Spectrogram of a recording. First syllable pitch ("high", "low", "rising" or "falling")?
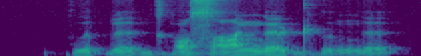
low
